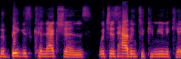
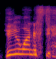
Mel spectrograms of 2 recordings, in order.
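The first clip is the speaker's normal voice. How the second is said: scolding brother; 9 semitones higher, faster than usual. Retold or imitated. Scolding brother in retold call.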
